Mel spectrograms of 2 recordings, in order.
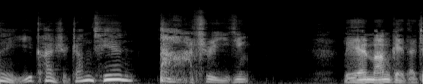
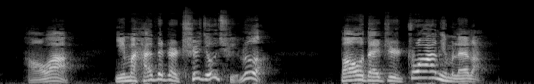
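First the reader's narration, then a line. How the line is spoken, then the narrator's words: Loud. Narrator (Chinese): 张骞他大声地说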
